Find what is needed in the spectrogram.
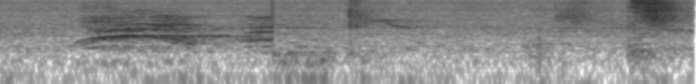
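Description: A child's voice, one short high-pitched utterance about a quarter of a second in, followed by a couple of faint clicks.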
